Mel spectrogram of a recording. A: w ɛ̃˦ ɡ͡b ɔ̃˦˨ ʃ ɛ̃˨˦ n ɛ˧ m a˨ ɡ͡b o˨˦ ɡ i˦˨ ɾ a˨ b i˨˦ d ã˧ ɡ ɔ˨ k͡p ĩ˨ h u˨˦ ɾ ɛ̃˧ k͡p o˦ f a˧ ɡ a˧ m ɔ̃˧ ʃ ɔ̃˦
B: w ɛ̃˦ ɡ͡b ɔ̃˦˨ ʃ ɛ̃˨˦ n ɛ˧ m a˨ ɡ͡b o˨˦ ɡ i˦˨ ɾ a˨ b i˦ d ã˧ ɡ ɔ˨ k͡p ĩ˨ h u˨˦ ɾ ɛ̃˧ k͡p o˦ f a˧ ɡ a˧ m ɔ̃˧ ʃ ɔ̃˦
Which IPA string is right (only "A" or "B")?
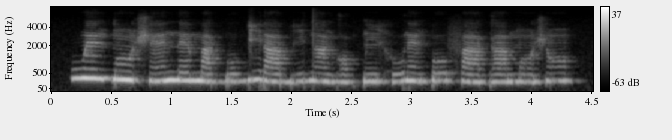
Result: A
